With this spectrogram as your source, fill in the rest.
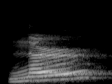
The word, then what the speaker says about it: nervous: Nervous. M'te dit nous OUS là prononcer tant coup S.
